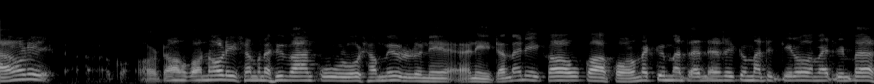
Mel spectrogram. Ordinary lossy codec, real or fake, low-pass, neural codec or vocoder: none; fake; none; codec, 16 kHz, 4 kbps, X-Codec, HuBERT features, trained on general audio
